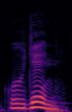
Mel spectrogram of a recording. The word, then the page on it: kuejewen: Yawa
